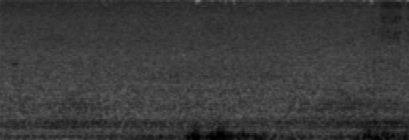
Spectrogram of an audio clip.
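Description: Wind buffeting the microphone in two low rumbling gusts, the first about two seconds in and the second near the end, over a faint steady hum.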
